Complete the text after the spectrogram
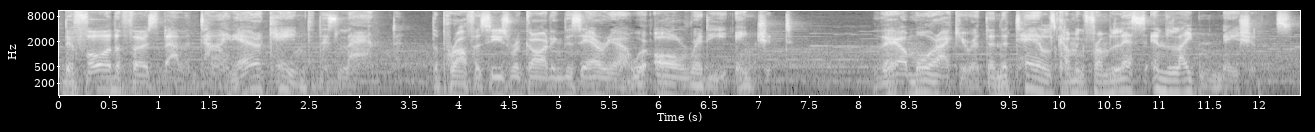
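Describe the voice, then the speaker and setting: Deep, gravelly, condescending sage. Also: male voice, measured pace, music in the background. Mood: knowing. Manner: formal, archaic, condescending. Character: haughty, composed learned man, coolly needling rivals. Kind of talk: scripted fantasy video game acting.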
